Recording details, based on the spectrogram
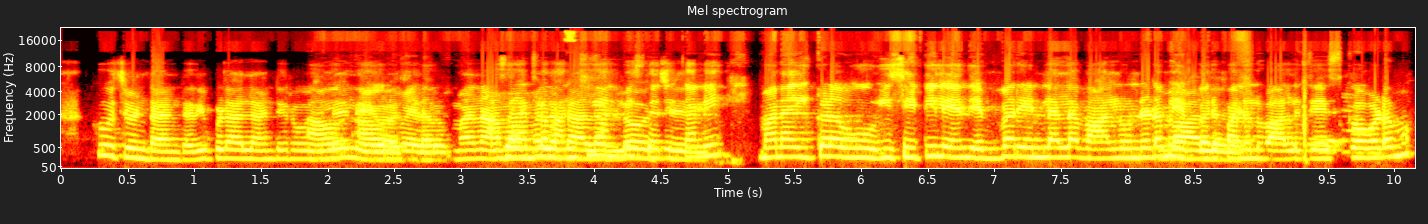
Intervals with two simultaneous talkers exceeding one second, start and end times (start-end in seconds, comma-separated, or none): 3.3-4.8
